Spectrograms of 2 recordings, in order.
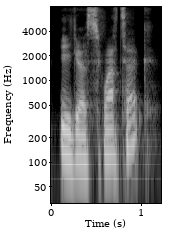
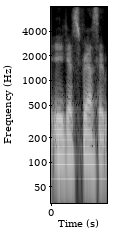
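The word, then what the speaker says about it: Iga Świątek: And I have a new hero who is Iga Swiatek, the women's, I was saying her name wrong, Iga Swiatek, the women's number 1, who just seems to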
